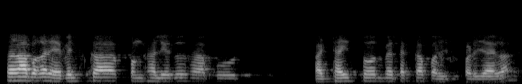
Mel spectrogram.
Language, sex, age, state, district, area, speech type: Hindi, male, 18-30, Madhya Pradesh, Gwalior, urban, conversation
